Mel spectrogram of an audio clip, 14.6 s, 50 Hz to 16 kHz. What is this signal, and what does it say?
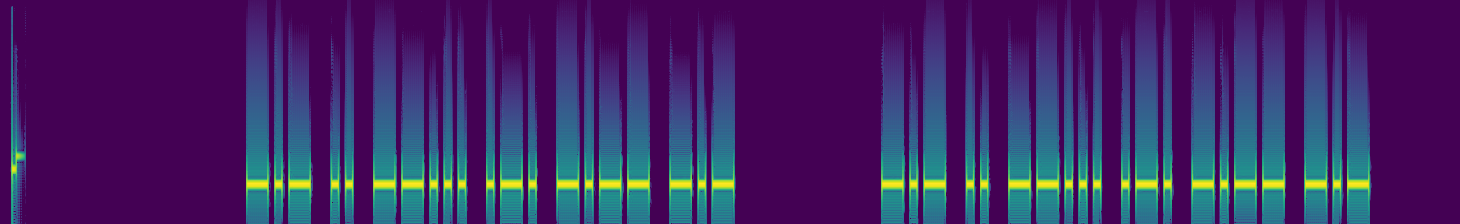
Morse code, heard as a keyed tone, about 17 wpm, 700 Hz. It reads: KI7RYK KI7RYK
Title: USA Call Signs - 6 Characters - Repeated 2x - 17wpm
